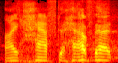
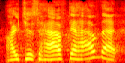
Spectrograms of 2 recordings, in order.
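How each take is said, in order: First: Drawn-out, wistful mock plea; slow, drawn-out longing. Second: Higher and much louder mock plea; hammed-up craving. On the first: Pastor retelling how he eyed Kev's hat, slow and wistful. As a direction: stretch out every word of "I have to have that" slowly. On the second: Pastor retelling how he begged Kev for the hat, hammed-up and loud. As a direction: belt out the craving like a kid begging for a toy. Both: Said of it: "and I'm like".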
